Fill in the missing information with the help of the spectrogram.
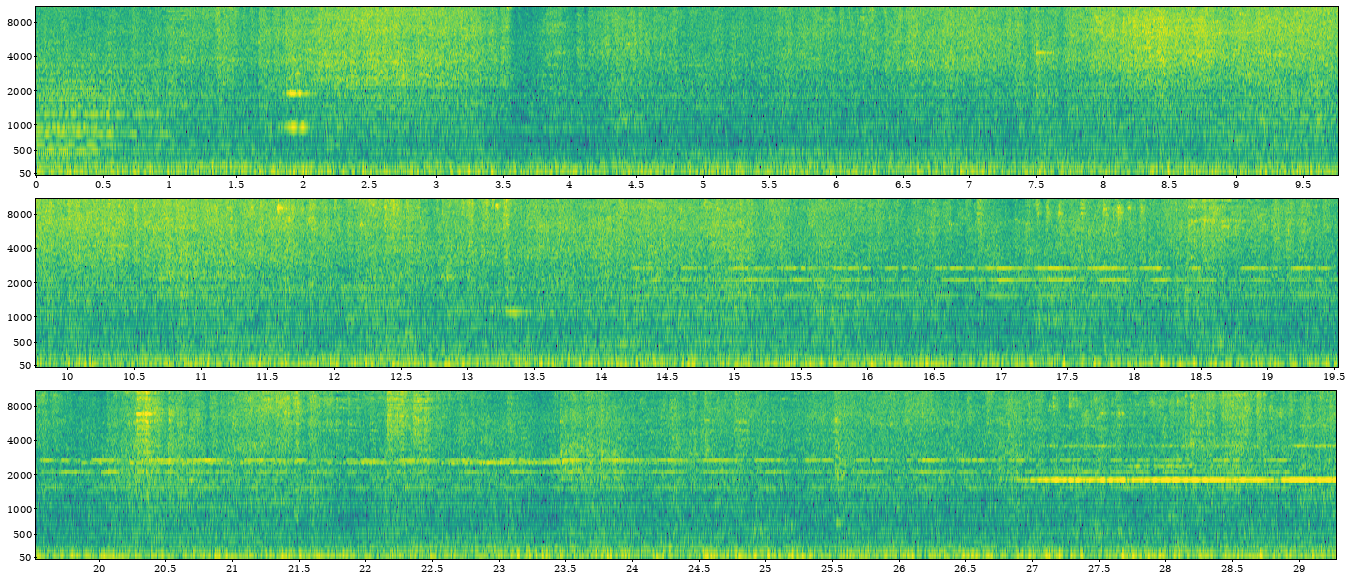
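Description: Wheeling & Lake Erie freight train's hopper cars rolling past, a steady low rumble of wheels on rail. The tail of the locomotive's horn ends about a second in, and from about halfway on a thin, steady wheel squeal rings over the rumble, stronger near the end.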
